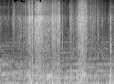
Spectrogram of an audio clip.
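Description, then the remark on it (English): Christmas gift wrapping paper tears and crinkles in several bright, papery bursts of rustling and ripping, loudest at the start and middle, with brief pauses between. No voices. “Hey, it's the same shape and the same wrapping paper.”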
